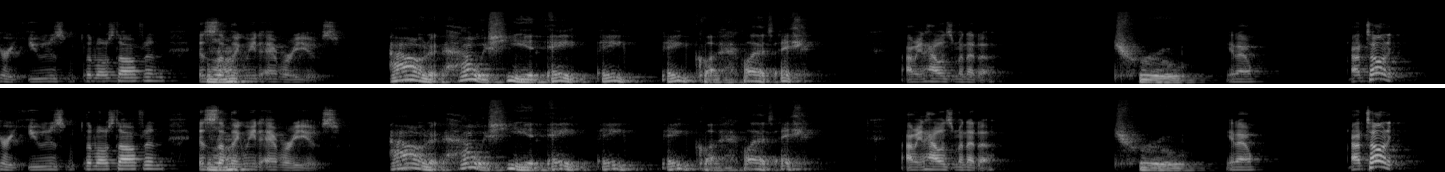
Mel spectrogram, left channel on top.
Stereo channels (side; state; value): both; normal; correlation 0.82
